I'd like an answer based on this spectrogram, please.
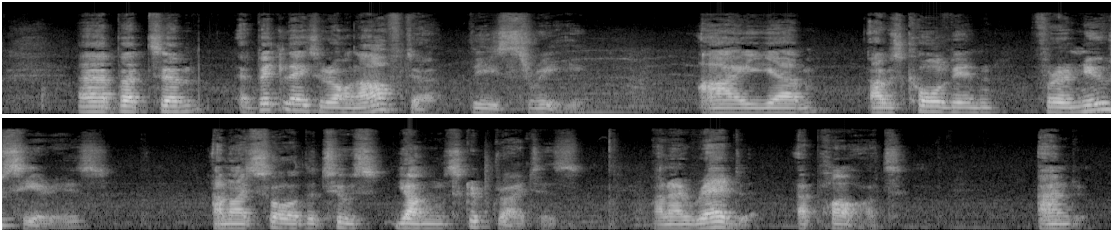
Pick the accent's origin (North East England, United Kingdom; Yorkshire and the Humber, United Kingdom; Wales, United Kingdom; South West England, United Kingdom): Wales, United Kingdom; also born or lived in Gibraltar; I'm a Welshman, and I left school at 16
